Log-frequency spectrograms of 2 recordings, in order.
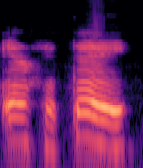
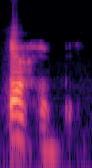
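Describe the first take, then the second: First: The stress is on the last syllable. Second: The stress is on the first syllable. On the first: The speaker calls it wrong. "they got ergete" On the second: The speaker calls it right. "but no, ergete. ... So you stress the root verb"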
